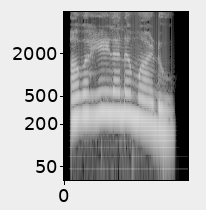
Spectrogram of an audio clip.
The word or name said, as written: ಅವಹೇಳನಮಾಡು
